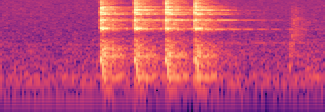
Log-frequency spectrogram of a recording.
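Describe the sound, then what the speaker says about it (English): Spoon clinking against a glass of cold water while stirring in half a teaspoon of salt, four quick bright taps in a row followed by one fainter tap, close and alone. "Make sure you stir that up or else the reaction will take a very long time."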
